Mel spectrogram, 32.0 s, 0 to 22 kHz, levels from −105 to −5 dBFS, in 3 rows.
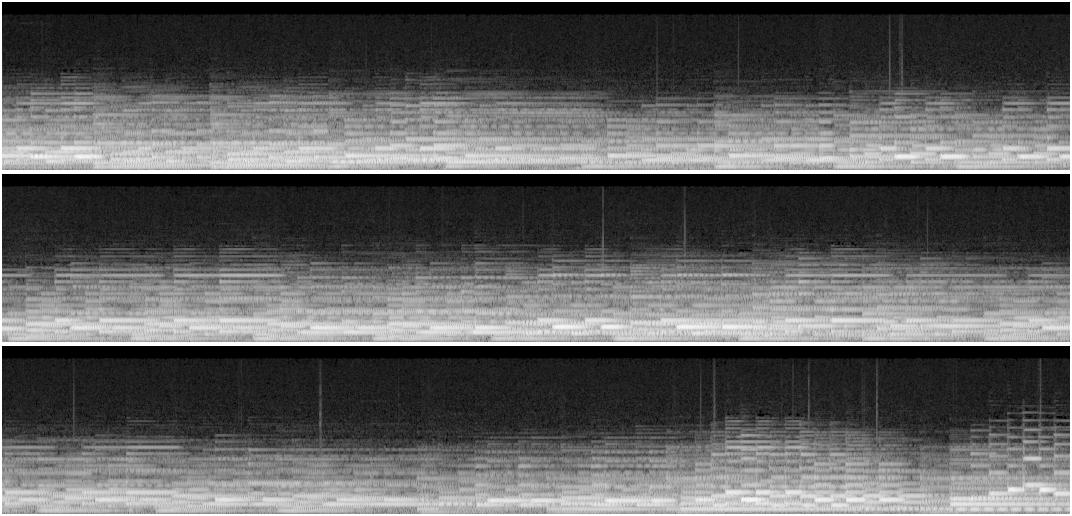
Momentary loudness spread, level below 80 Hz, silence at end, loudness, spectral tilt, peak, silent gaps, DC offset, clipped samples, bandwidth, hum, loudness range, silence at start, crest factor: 8 LU; -44 dBFS; 0 s; -18 LUFS; -12 dB/octave; -2 dBFS; none; 0.3%; under 0.1%; 3.6 kHz; none; 5 LU; 0 s; 16 dB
